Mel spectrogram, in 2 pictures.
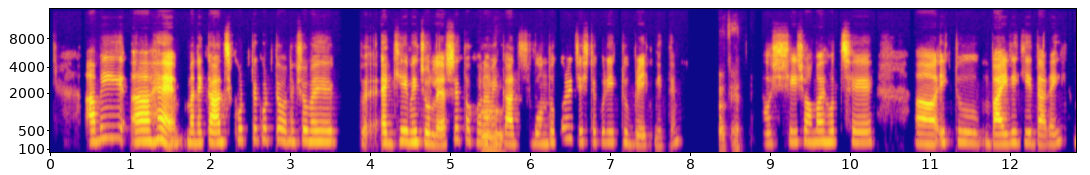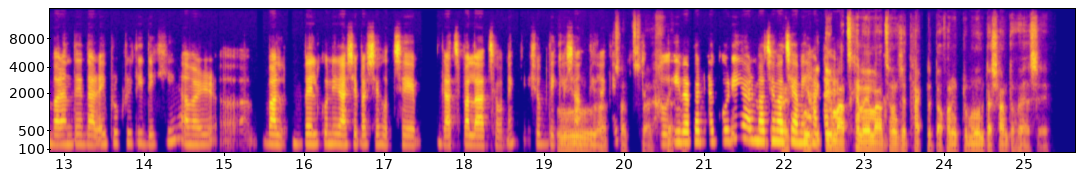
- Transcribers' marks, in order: tapping; chuckle; unintelligible speech; unintelligible speech
- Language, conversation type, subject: Bengali, podcast, মাইন্ডফুলনেস জীবনে আনতে প্রথমে কী করা উচিত?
